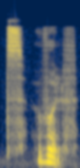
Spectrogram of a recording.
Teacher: It's zwölf, not zwölf. The Z is like ts, and then W is like V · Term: ts sound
